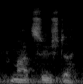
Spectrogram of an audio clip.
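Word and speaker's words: Matsushita: matsa rotary compressor and yes that is the correct way to pronounce it matsoua um is this one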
